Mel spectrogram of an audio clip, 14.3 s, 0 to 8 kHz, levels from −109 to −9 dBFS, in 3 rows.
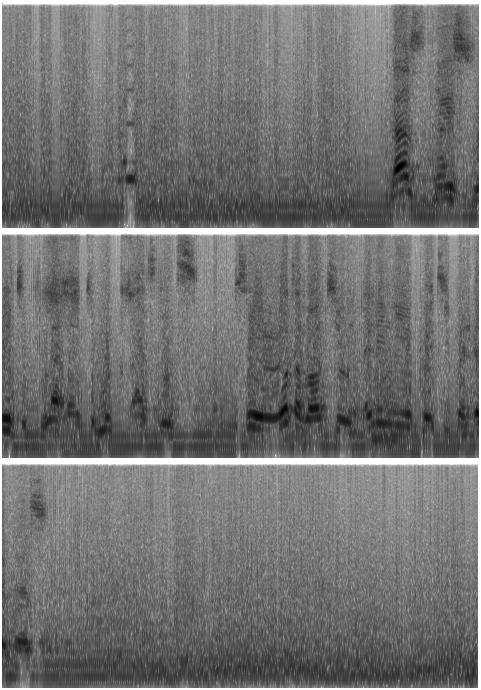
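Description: Throughout, distortion coats the speech and fills pauses with noise, likely a stuck bit; the spectrogram shows broadband smear reaching the 8 kHz call-band limit.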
